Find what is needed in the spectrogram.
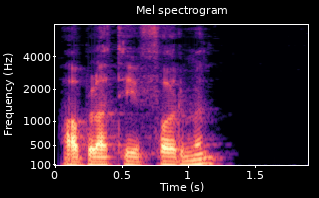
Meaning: definite masculine singular of ablativform
- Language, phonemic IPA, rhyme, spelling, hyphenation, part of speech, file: Norwegian Bokmål, /ˈɑːblatiːʋfɔrmn̩/, -ɔrmn̩, ablativformen, ab‧la‧tiv‧form‧en, noun, Nb-ablativformen.ogg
